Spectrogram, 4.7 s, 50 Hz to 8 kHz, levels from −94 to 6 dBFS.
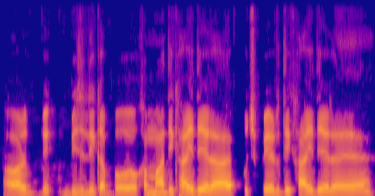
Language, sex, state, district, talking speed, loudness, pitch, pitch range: Hindi, male, Bihar, Samastipur, 215 wpm, -16 LUFS, 125 Hz, 115-130 Hz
